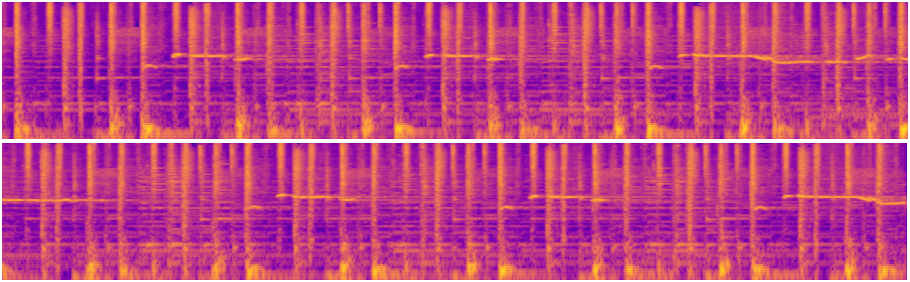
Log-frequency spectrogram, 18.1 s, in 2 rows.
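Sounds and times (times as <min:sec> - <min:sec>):
whistle: 0:01.4 - 0:18.0.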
